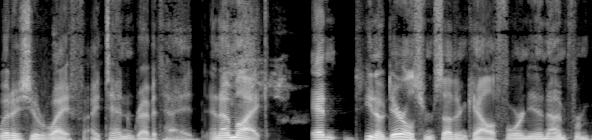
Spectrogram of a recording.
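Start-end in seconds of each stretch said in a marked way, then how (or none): 0.0-2.0 put-on Russian-accented English. Retelling what a woman asked the speaker and Daryl, Russian accent. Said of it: "in her Russian accent".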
